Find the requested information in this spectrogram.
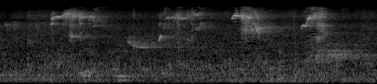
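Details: Baby macaque Jixn, from a monkey troop in Siem Reap Province, Cambodia, throws a crying tantrum as its mother Jade refuses to let it nurse; shrill, very high squeals come in three loud bursts over a quiet outdoor background.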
